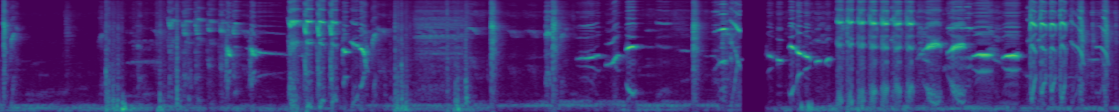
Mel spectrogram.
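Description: Sunda blue robin giving a lively run of high, sharp whistles and trilled notes, some rising and falling, with brief pauses between bursts.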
